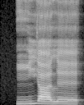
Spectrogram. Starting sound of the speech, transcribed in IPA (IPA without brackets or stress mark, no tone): ĩ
